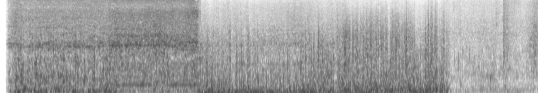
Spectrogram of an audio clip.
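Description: Motorboat engine running at speed, with wind on the microphone. The sound changes abruptly about three seconds in and falls away sharply about a second before the end.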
